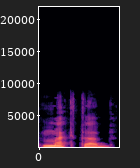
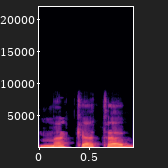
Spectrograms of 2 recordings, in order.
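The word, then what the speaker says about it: مكتب: So you notice here we stop on the K sound. So we say maktab. And we stop on the B sound. So we don't actually say makatab or makutab or makitab. It's just maktab.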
